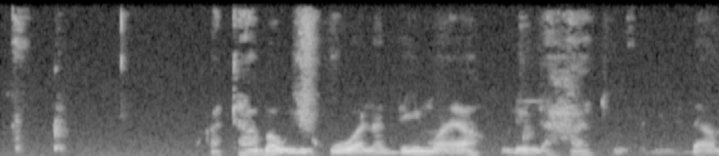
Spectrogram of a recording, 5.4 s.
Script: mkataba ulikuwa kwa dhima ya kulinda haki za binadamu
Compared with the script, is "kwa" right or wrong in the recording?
wrong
